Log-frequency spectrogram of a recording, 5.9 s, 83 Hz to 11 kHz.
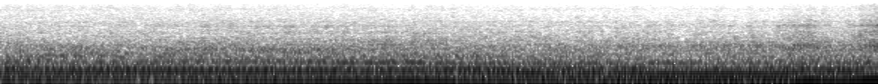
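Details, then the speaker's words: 1970 Ford F-100 with a Mexican-block Ford V8, first fired after a long sit with a little gas added; smooth, deep, even rumble at a steady idle with a slight rev rise; quiet, normal running. "I think he's a great old motor really good motor that's quiet it is this is super fun this is great as motor"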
